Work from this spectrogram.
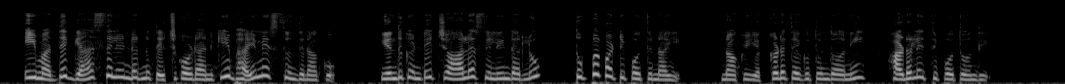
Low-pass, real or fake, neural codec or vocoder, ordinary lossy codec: none; real; none; none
